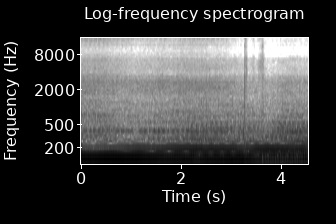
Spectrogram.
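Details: Infiniti G35 at idle: a quick, fairly even ticking or knocking, roughly three per second, riding over the engine note; the owner has no idea of the cause.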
